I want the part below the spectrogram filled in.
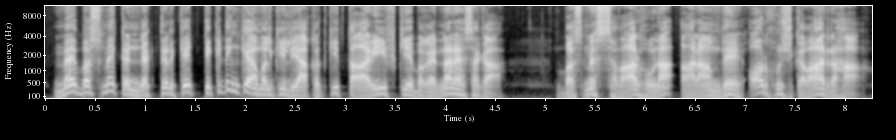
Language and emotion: Urdu, happy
